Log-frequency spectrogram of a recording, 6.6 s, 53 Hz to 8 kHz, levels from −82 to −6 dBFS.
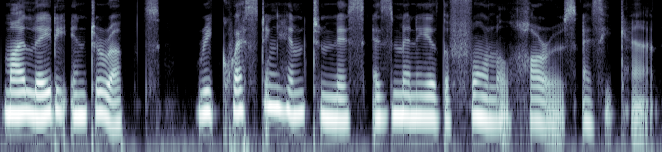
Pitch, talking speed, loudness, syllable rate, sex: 175 Hz, 145 wpm, -18 LUFS, 4.0 syllables/s, female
